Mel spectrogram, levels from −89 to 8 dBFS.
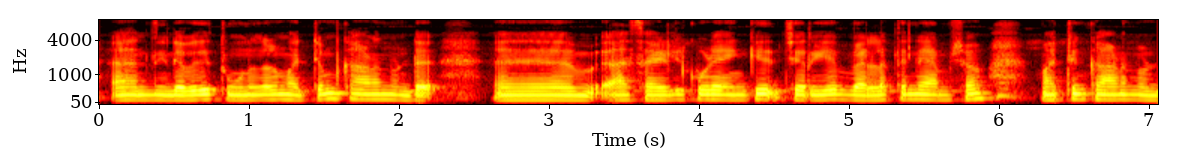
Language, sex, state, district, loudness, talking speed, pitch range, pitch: Malayalam, male, Kerala, Kollam, -16 LUFS, 135 wpm, 115-130 Hz, 120 Hz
